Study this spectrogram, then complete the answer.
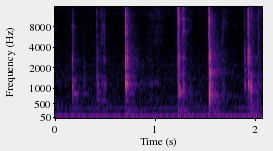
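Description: A small tool taps against metal.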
